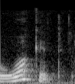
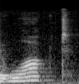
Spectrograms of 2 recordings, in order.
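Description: First: The ending is said as an extra syllable. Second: The ending is said as a t sound. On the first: The speaker calls it wrong. "la tendencia es que quieren pronunciarlo como walked" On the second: The speaker calls it right. "nada más el sonido de T. Entonces, correctamente se debe decir"

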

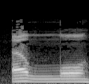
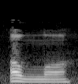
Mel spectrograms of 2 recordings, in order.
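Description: First: The opening hamzah sounds light and thin. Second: The opening hamzah sounds heavy and thick. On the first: The speaker calls it right. "Hamzah tipis" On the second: The speaker calls it wrong. "Bukan Allah"

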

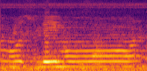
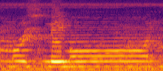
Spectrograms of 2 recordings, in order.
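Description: The two takes are said the same way.

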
